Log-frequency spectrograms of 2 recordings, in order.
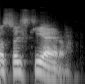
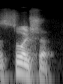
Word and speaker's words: Сульшер: Он говорит, не так произносится, произносится Сольшер.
